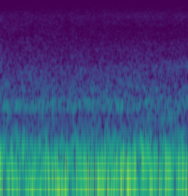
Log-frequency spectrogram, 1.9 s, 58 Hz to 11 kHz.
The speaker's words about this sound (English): Look! Headlights! This is Post 7. We've got a vehicle. Looks like a truck or SUV inbound off the country road. It might be headed in the direction of the back gate.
